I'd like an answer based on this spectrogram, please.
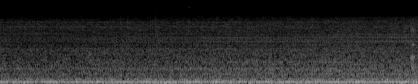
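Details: A steady low engine-like hum with broad background noise, and no animal sound.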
